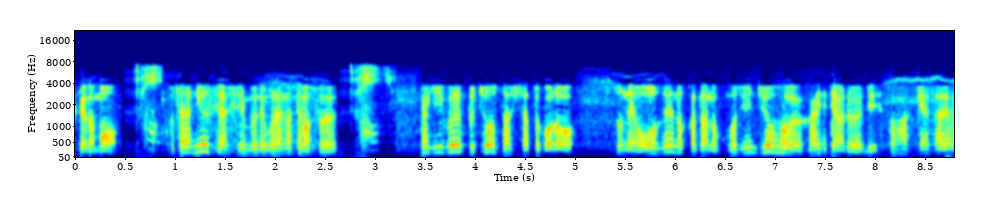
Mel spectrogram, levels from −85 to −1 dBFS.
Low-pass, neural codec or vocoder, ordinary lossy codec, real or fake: 7.2 kHz; none; none; real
